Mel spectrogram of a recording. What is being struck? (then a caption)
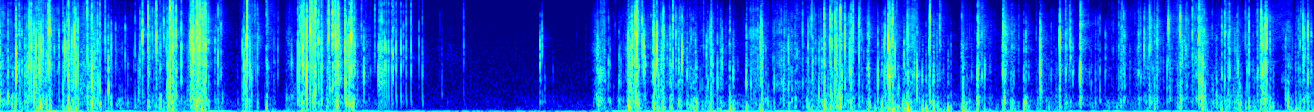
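Foil-paper sweet wrapper. A Polo mints pack in a foil-paper wrapper is crumpled and twisted in the hands, then tapped and scratched with long green nails. Dense, bright crinkling and crackling fill the clip, with a brief quiet pause around the third to fourth second before the crinkling resumes.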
